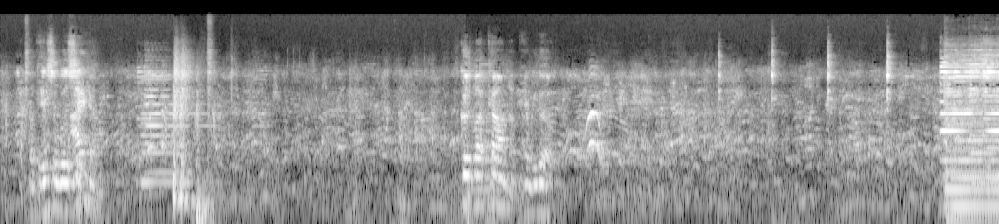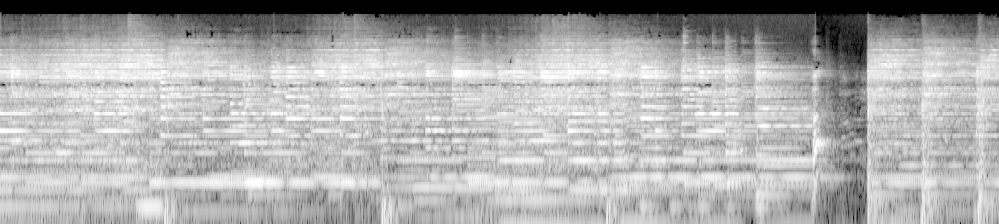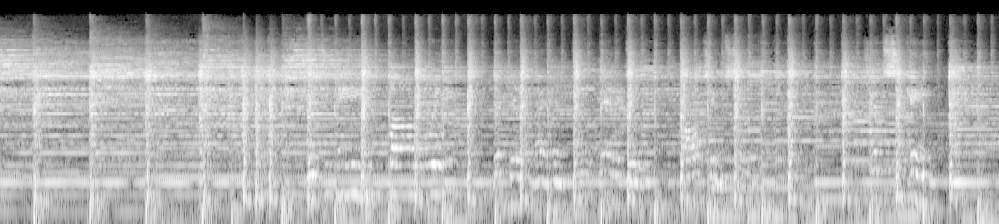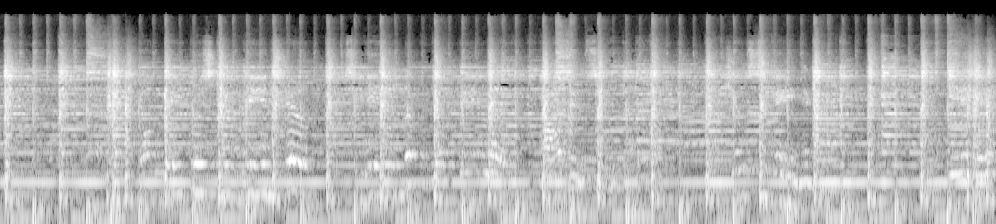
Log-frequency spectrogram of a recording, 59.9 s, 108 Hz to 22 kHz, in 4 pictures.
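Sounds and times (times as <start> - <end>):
bass guitar: 0.0 - 4.0, 13.3 - 59.9
electric and acoustic guitars: 0.0 - 9.2, 13.9 - 59.9
drum kit beat: 2.3 - 3.4, 14.1 - 26.9, 28.0 - 59.9
man singing: 34.2 - 41.9, 42.6 - 44.6, 46.6 - 54.8, 55.5 - 57.8, 59.0 - 59.9.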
